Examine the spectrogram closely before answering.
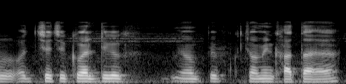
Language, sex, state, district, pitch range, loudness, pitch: Hindi, male, Jharkhand, Deoghar, 130-140 Hz, -17 LUFS, 135 Hz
